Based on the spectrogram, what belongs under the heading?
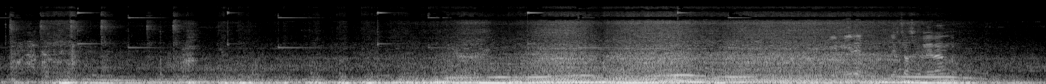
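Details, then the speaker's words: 1986 Nissan 300ZX 3.0 no-start: with brake cleaner sprayed into the air intake, the engine catches, surges unevenly, then sags, indicating fuel starvation; fuel pump reportedly replaced. Fuel pressure to be checked next. "entonces quiere decir que si le está faltando este combustible entonces voy a buscar la manera de de checar esa presión a ver qué es lo que está pasando"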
